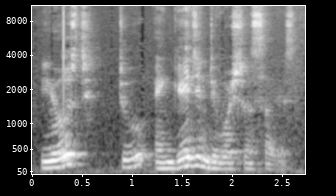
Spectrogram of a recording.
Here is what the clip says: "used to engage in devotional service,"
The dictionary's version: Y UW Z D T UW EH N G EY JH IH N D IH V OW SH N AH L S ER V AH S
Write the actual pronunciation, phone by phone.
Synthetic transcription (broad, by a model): Y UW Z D T UW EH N G EY JH IH N D IH V OW SH N AH L S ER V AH S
